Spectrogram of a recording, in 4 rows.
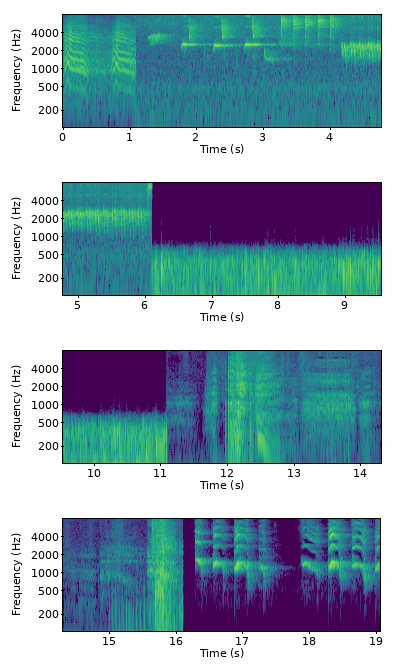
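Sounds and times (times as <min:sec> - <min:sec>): gull calls: 0:00.0 - 0:01.5
buzzy bird trill: 0:01.2 - 0:06.1
low steady rumbling: 0:06.1 - 0:11.1.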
